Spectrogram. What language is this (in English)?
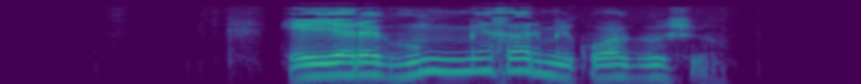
Torwali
